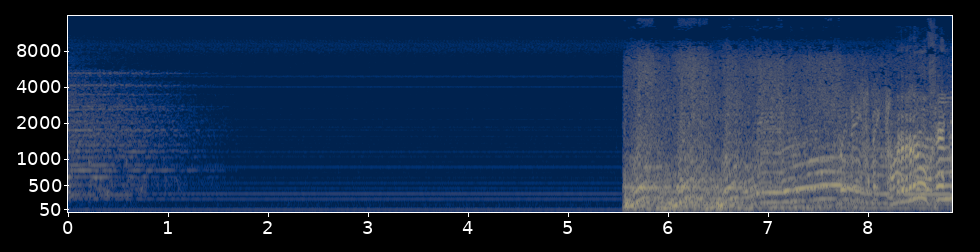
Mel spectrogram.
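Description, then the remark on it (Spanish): After a fading tone and several seconds of quiet electrical hum, Formula One racing car engines burst in loudly, their high-pitched roar rising and falling as they rev. “motores.”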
